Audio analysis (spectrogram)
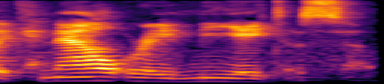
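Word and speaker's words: meatus: call a canal or Amy ATIS this term does have three syllables to it me 8 us not to meet us I did kind of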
